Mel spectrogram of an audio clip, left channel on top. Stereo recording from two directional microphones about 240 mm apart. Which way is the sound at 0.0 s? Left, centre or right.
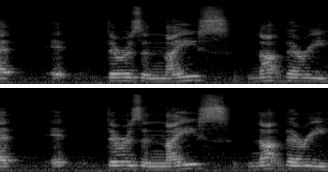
Centre.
